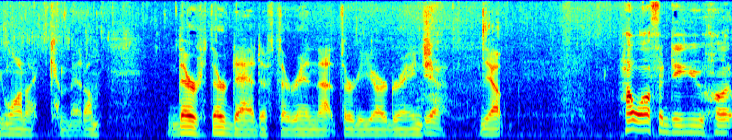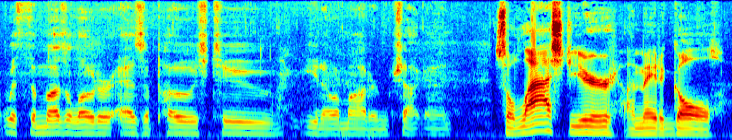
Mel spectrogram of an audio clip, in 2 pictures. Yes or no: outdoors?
yes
